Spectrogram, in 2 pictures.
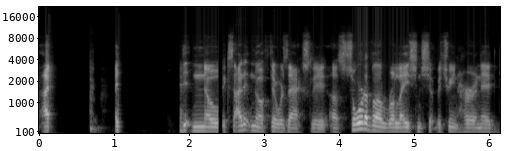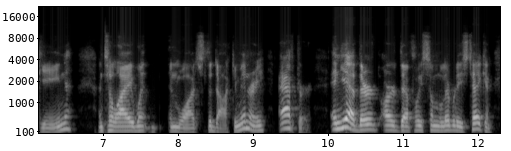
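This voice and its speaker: Man hosting a casual podcast chat. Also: mid-range voice. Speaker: podcast host.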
